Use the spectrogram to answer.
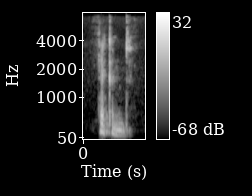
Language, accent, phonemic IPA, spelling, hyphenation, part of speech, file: English, Southern England, /ˈfɛk.ənd/, fecund, fec‧und, adjective, LL-Q1860 (eng)-fecund.wav
- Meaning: 1. Highly fertile; able to produce offspring 2. Leading to new ideas or innovation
